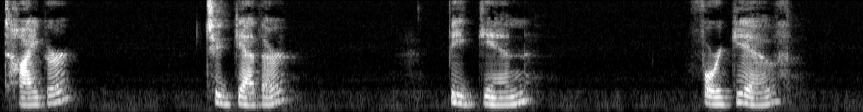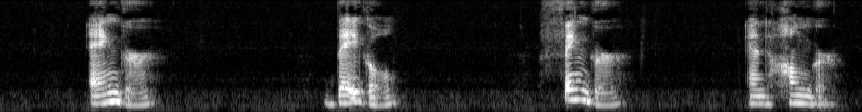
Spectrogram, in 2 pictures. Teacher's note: where the G sound is in the middle of the word and we would expect that soft G but it's a hard G instead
